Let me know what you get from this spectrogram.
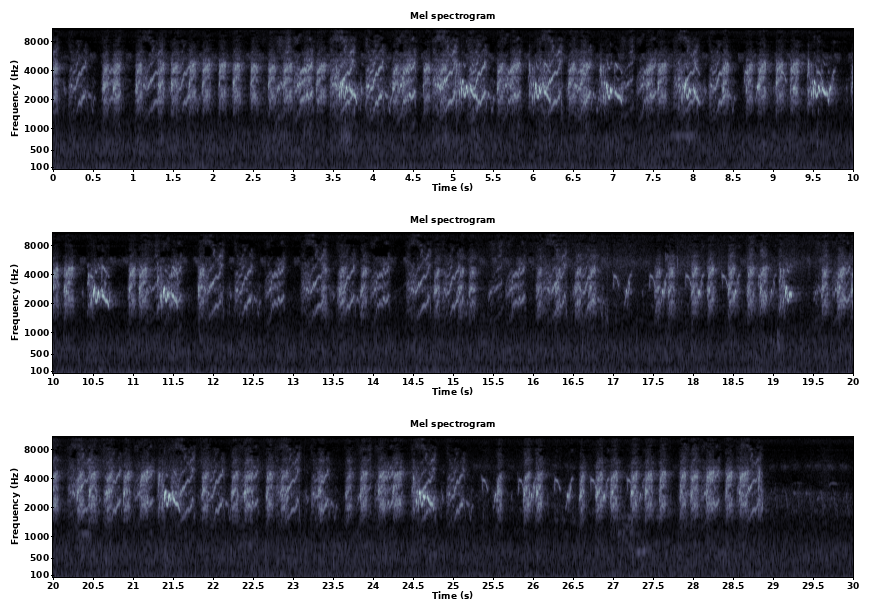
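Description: Small birds chirping and twittering rapidly and without pause: a dense run of high chirps that cuts off suddenly near the end.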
